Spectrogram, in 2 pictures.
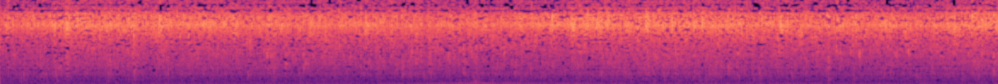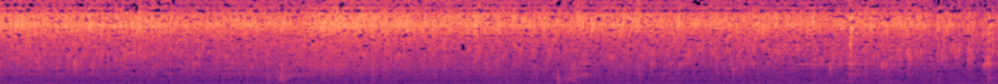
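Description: Okra, onion and tomato pieces sizzling steadily as they deep-fry in hot mustard oil in a kadai, with a couple of faint clicks of the slotted spoon against the pan as the pieces are lifted out.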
